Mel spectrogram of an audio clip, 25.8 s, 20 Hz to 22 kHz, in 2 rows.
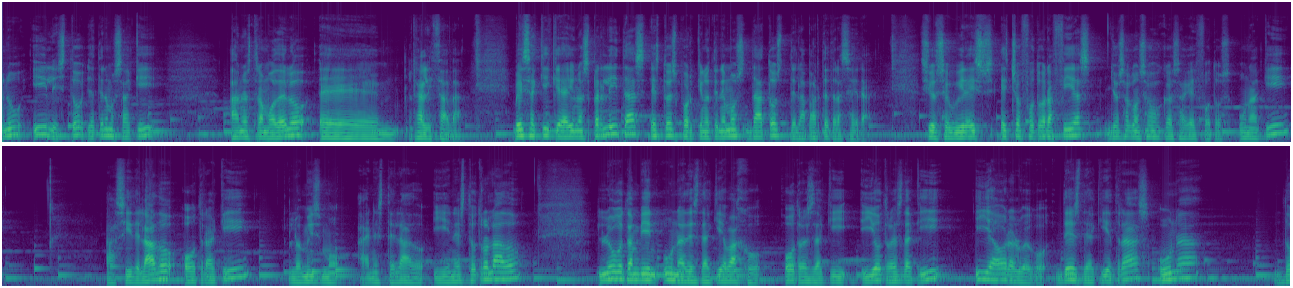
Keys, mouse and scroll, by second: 0.0 scroll up 2, 0.8-25.7 middle drag.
